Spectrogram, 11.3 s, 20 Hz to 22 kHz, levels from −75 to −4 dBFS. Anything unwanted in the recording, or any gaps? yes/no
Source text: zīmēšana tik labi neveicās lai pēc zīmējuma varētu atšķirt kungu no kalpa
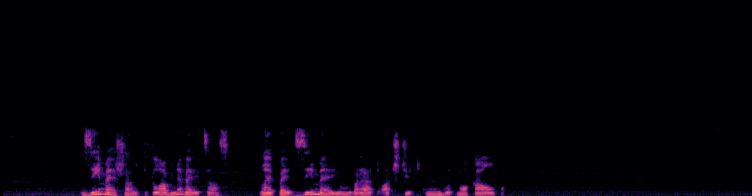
no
